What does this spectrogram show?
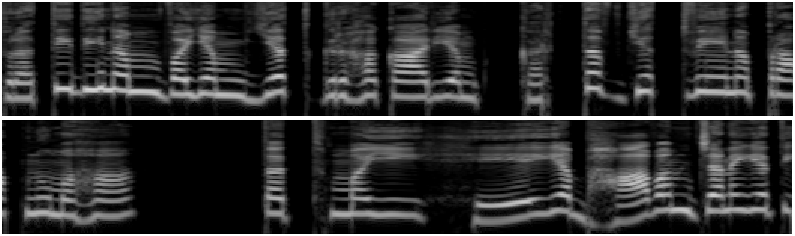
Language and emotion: Sanskrit, disgusted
